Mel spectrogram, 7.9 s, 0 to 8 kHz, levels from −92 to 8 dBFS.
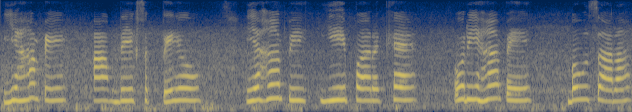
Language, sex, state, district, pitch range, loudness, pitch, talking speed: Hindi, female, Haryana, Rohtak, 315-335 Hz, -14 LUFS, 320 Hz, 120 wpm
